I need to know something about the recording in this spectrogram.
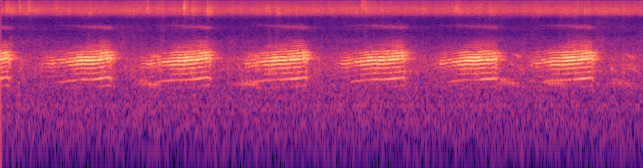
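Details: Litoria chloris, the orange-eyed tree frog, at night: a steady series of drawn-out, rasping, harmonic moans, one about every second, each swelling and fading. A faint high tone hums in the background.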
